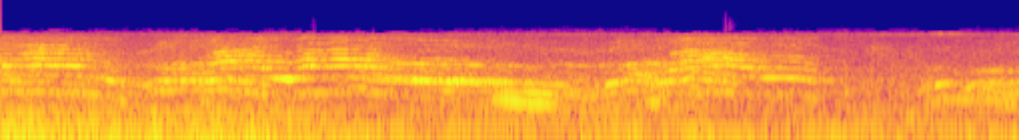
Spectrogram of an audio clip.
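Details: Cats talking to each other, trading drawn-out, rising-and-falling meows, several long wavering calls overlapping one after another, with a faint background hum.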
